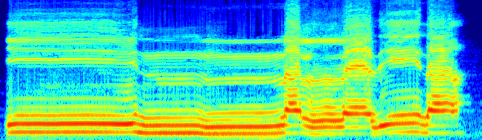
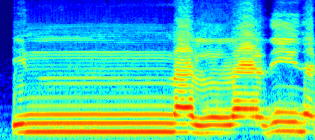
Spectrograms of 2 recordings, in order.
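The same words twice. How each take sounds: First: A vowel is drawn out too long. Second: The vowels are of normal length.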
